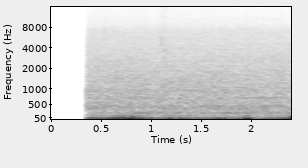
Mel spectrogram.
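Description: Dead silence for about a third of a second, then a steady low electrical buzz with faint hiss underneath.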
